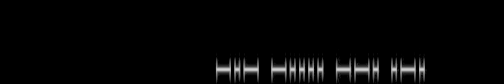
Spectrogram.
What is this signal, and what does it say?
Morse code, heard as a keyed tone, about 24 wpm, 700 Hz. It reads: K6GR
